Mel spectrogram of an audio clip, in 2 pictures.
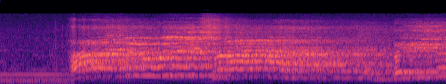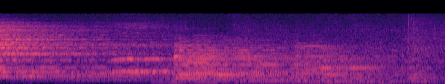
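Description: Male soul singer singing live into a handheld microphone over a band's accompaniment. The voice comes in about half a second in with long held notes that slide in pitch.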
